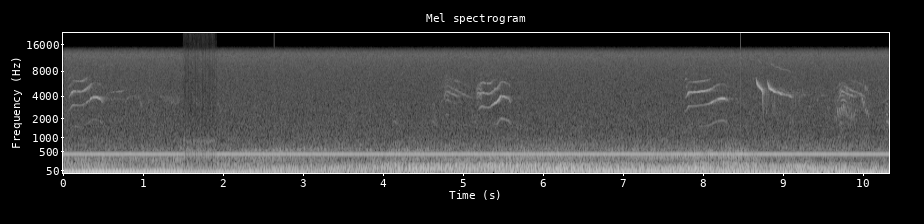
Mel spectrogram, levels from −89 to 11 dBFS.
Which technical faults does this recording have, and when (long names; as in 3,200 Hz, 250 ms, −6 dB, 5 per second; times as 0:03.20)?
whistle 430 Hz −24 dBFS
0:01.49–0:01.93: clipping −20 dBFS
0:02.64: click
0:08.47: click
